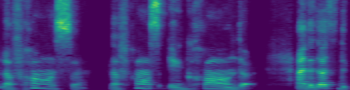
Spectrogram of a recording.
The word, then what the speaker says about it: France: the the r pronunciation the r you do not pronounce it like in English you pronounce it on your throat like you don't say the La France La France La France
